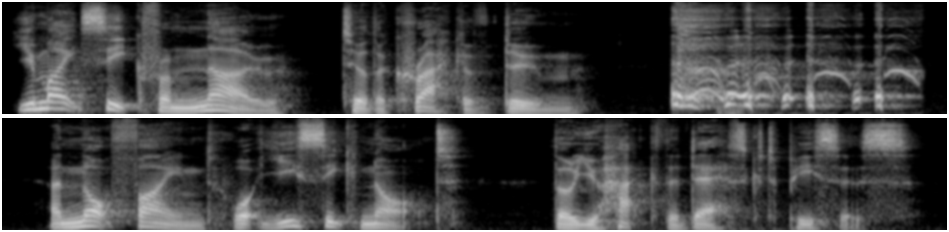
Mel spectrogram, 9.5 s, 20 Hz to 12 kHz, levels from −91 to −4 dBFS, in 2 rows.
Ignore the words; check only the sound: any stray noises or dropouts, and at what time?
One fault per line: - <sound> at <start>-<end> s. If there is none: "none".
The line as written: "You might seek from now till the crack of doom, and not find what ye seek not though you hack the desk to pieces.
- cough at 3.3-4.6 s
